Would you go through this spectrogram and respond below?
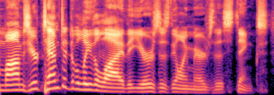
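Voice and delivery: normal talking voice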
